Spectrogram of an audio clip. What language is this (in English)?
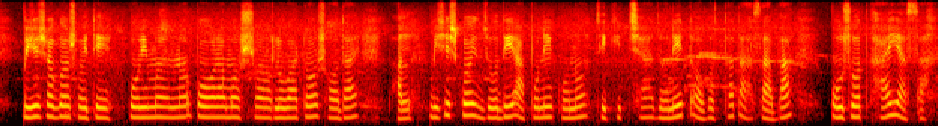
Assamese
